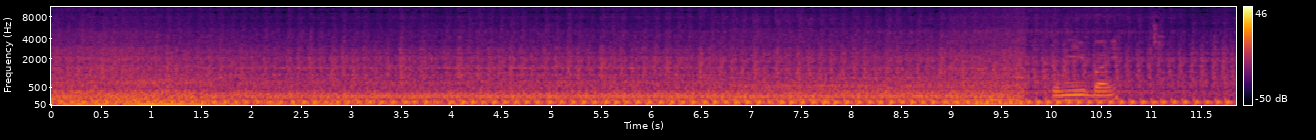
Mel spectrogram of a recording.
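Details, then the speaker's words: Kawasaki Barako 2 2024 motorcycle with about 8,400 km, tensioner replaced under warranty for a noisy top end, now reassembled: single-cylinder idling with a steady low even thump and no obvious top-end ticking. "ito na yung andar na buo na natin kaya an may mga Static feedback naman mga boss kapagka sa video pero pag sa actual to' matahimik ' mga boss"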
